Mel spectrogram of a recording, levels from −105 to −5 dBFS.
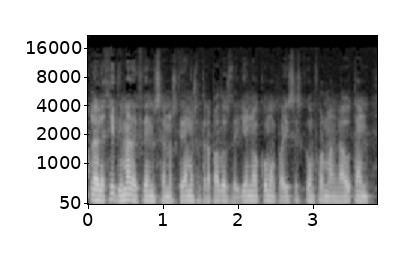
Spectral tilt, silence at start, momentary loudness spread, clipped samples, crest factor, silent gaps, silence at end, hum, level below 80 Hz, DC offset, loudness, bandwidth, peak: -7 dB/octave; 0 s; 7 LU; under 0.1%; 18 dB; none; 0.1 s; none; -64 dBFS; under 0.1%; -31 LUFS; 15 kHz; -10 dBFS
